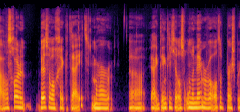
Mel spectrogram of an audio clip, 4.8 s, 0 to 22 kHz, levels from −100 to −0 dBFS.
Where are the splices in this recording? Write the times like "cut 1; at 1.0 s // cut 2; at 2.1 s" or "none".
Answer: none

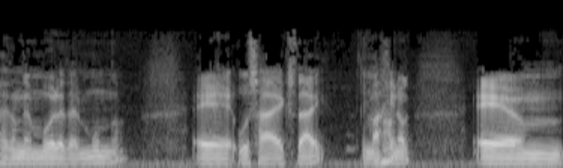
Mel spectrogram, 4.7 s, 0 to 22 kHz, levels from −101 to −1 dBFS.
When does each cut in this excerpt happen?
cut 1; at 3.4 s

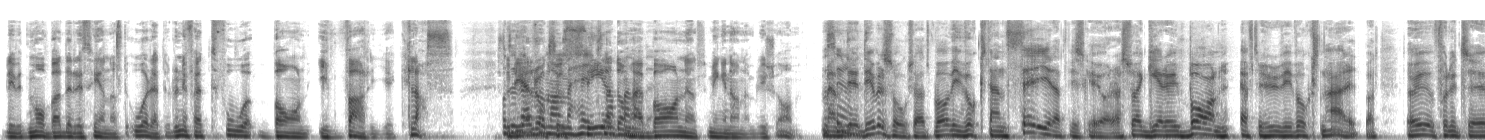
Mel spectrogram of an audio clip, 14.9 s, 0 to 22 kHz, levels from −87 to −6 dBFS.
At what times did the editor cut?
cut 1; at 4.9 s // cut 2; at 13.7 s

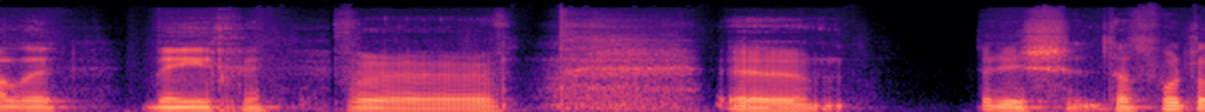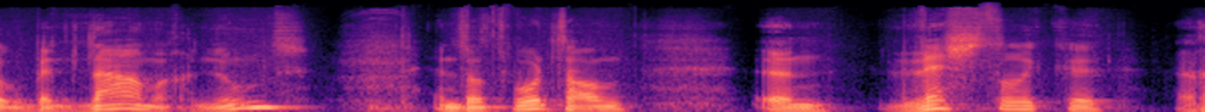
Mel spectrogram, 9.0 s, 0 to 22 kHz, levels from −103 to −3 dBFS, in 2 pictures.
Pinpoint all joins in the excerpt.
cut 1; at 1.2 s // cut 2; at 3.7 s

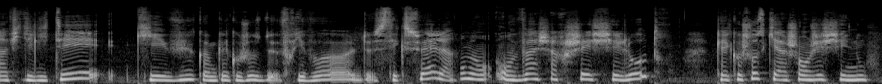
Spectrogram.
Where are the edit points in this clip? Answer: cut 1; at 4.6 s

